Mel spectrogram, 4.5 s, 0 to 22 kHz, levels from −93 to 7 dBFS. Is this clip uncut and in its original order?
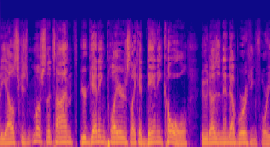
no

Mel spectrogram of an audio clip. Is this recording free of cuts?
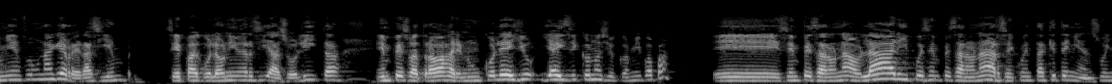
no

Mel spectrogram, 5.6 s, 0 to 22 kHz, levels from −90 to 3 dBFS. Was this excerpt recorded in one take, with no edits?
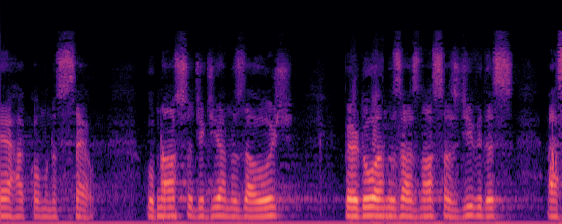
no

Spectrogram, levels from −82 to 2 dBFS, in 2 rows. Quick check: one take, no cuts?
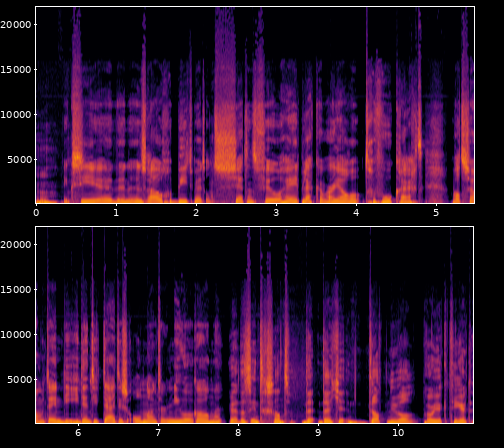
no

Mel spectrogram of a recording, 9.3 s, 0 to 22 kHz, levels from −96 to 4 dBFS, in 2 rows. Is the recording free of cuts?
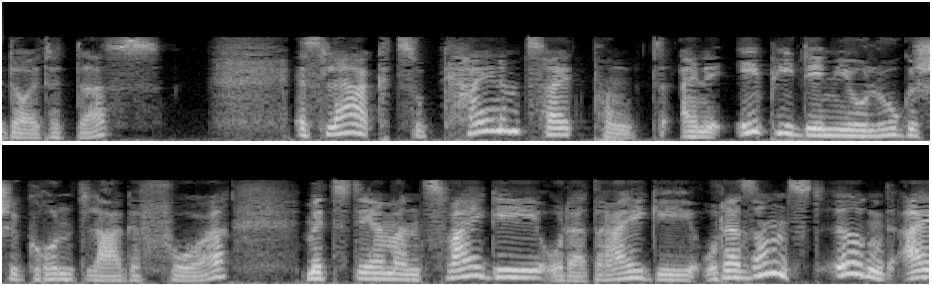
yes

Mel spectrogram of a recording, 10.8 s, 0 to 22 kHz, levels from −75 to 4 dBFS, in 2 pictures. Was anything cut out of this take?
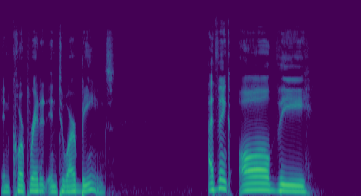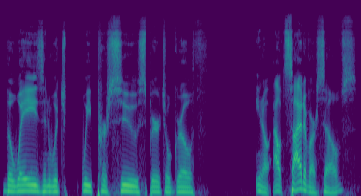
no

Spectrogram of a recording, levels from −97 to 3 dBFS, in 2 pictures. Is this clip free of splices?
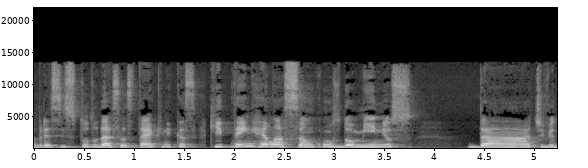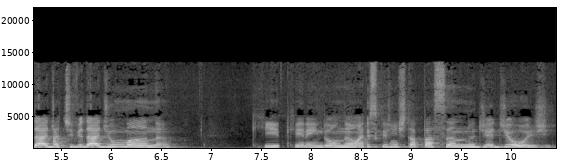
no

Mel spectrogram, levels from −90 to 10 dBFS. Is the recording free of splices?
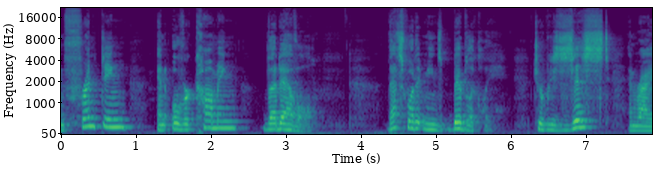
yes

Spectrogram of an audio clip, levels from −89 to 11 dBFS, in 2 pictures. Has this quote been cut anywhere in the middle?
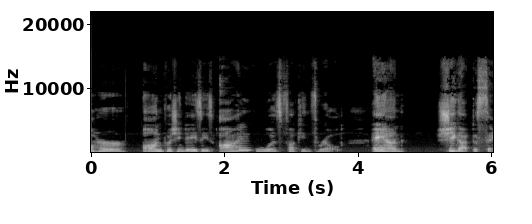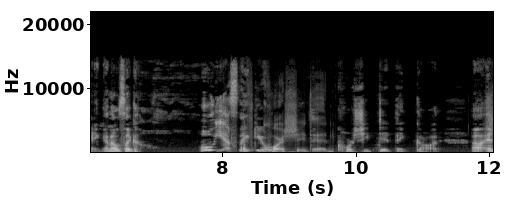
no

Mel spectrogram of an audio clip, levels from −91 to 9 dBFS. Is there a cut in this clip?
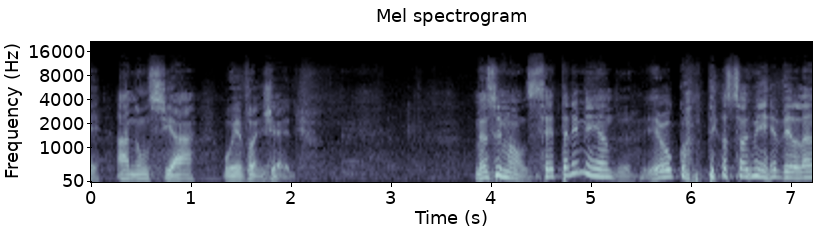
no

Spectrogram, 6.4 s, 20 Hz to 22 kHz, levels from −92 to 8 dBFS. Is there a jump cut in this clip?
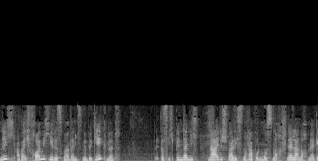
yes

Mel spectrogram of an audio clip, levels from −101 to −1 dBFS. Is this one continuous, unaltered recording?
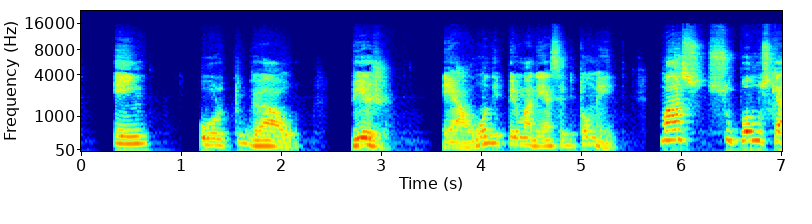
yes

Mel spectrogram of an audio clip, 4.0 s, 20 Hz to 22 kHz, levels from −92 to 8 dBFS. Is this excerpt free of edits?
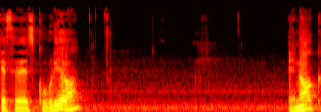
yes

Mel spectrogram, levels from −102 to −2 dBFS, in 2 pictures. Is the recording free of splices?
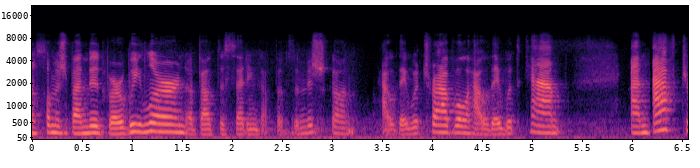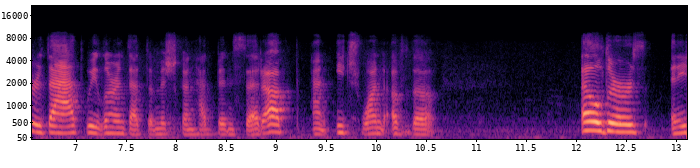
no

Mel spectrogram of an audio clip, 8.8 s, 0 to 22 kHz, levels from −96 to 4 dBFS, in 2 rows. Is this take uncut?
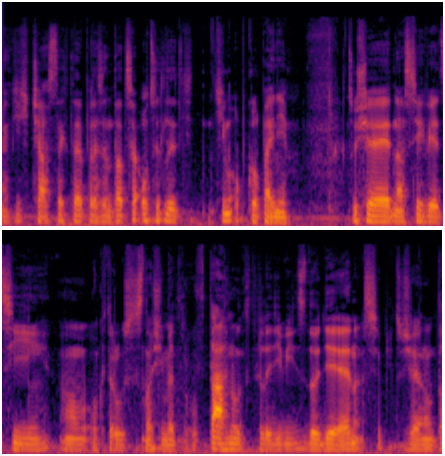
no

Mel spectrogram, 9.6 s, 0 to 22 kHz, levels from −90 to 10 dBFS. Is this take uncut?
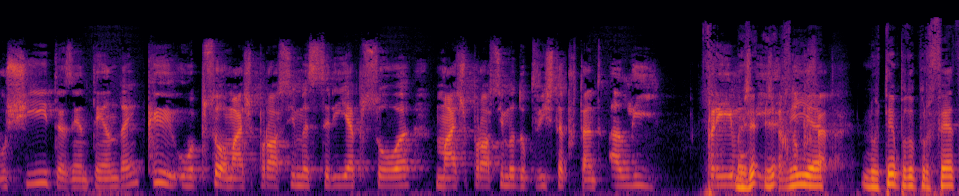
no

